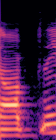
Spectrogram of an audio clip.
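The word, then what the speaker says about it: often: Mostly लोग ऑप्टन पढ़ा पढ़ते हैं। लेकिन ऑफ नहीं होता है। ये क्या होता है? ऑफन होता है।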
